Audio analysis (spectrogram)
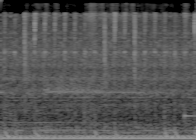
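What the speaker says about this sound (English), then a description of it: "AI tractor demolishing my factory." An AI-driven tractor engine in the game Satisfactory runs at a steady, rough idle with a rapid knocking pulse, loud and continuous, with faint mechanical clanks over it.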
